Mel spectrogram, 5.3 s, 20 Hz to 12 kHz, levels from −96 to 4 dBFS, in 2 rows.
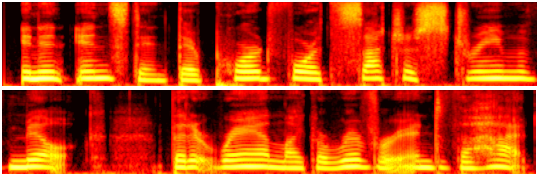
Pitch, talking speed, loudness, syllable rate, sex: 225 Hz, 225 wpm, -17 LUFS, 5.2 syllables/s, female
